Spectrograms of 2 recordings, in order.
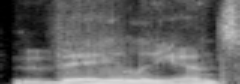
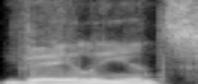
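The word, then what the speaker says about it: veillance: and high-speed trains rests on technology influenced by Valiants and I hope I'm pronouncing this right Valiants flux that's v-e-i-l-l-a-n-c-e and then the word flux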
